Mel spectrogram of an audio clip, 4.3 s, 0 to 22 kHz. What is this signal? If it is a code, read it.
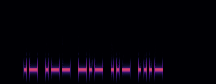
Morse code, heard as a keyed tone, about 23 wpm, 700 Hz. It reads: AWKUV
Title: Code Groups - 5 Letters - 22wpm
